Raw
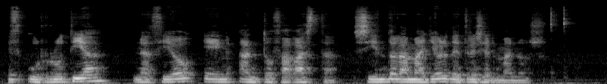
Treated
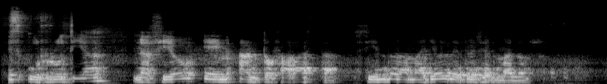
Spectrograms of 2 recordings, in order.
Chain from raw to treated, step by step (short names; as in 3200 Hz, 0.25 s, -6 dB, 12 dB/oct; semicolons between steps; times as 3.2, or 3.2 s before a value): tilt +2 dB/oct; notch comb 830 Hz; expander -51 dBFS; band shelf 620 Hz +14.5 dB 2.6 oct; negative-ratio compressor -19 dBFS, ratio -1; low-pass sweep 8200 Hz -> 690 Hz, 0.43–3.13; limiter -8 dBFS, peak gain reduction 6 dB; gain +1.5 dB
